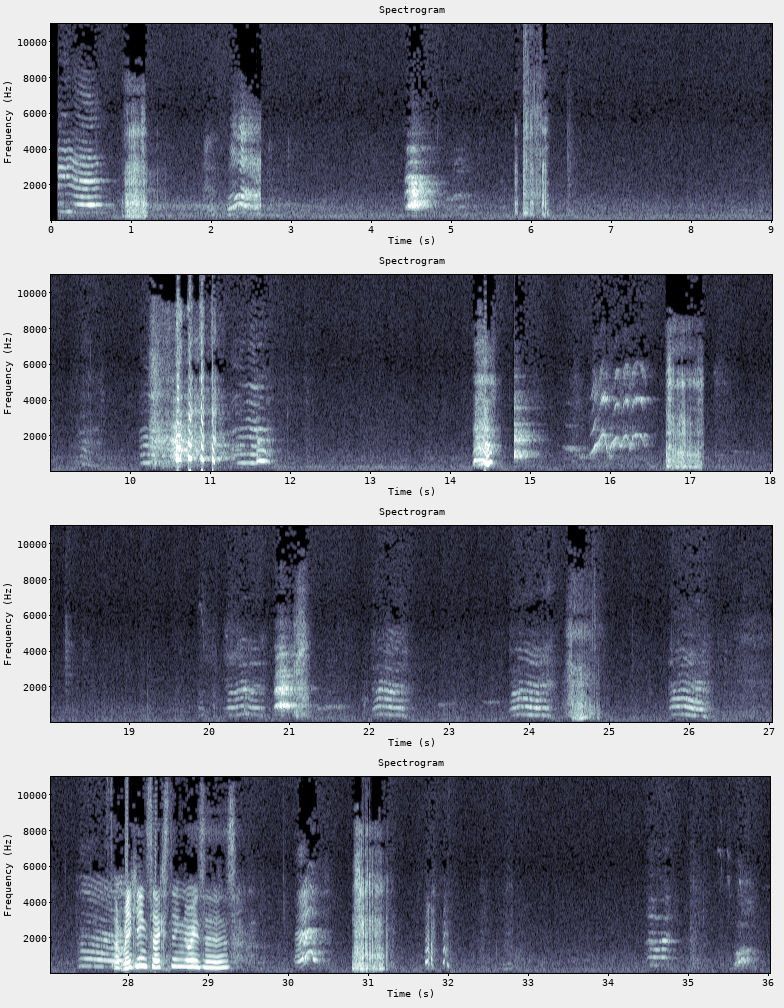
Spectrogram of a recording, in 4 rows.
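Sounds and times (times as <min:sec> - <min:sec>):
woman yelping: 0:02.2 - 0:02.7, 0:20.2 - 0:21.4, 0:30.1 - 0:30.6, 0:34.5 - 0:34.9
person squealing with strain: 0:15.6 - 0:17.2.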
